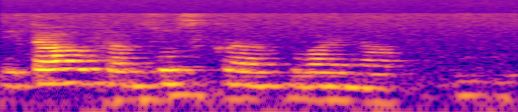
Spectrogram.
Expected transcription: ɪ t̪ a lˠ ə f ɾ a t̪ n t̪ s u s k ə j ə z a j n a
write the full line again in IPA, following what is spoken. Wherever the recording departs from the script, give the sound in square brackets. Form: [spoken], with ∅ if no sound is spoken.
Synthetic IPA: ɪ t̪ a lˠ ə f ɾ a [∅] n t̪ s u s k ə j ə [v] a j n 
